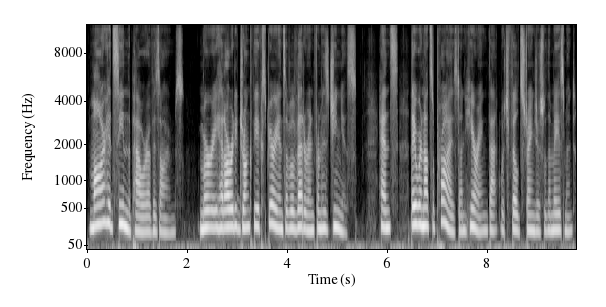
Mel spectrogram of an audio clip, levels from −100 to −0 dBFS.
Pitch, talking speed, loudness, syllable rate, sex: 220 Hz, 200 wpm, -18 LUFS, 6.1 syllables/s, female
